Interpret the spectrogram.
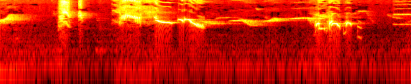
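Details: Oriental magpie-robin in energetic, rolling full isian song. Harsh chips and buzzy bursts lead into a long whistled glide that curves down, then levels off. A twittering cluster and thin high notes follow.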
